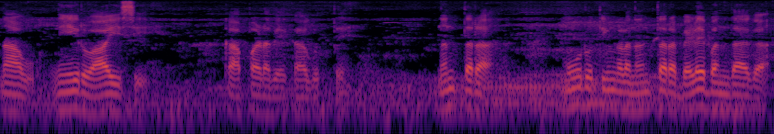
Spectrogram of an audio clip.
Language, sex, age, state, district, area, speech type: Kannada, male, 30-45, Karnataka, Bangalore Urban, urban, spontaneous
